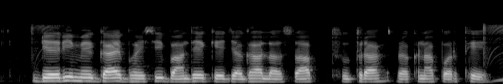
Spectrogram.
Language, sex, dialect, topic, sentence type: Chhattisgarhi, male, Northern/Bhandar, agriculture, statement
